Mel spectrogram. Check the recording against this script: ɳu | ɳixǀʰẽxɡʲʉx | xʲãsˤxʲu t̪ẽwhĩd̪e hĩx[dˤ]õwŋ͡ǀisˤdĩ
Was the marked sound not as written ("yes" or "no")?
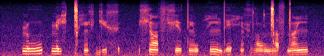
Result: yes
